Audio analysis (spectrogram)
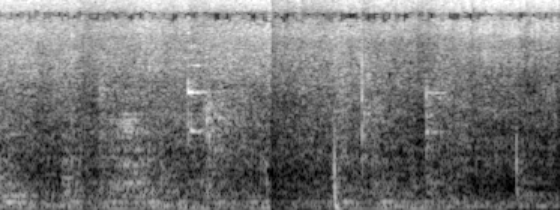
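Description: Tomatoes going into a pan of sautéing ginger and garlic, a loud, dense frying sizzle with steamy hiss and a few scraping stirs, close up and continuous without talk.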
